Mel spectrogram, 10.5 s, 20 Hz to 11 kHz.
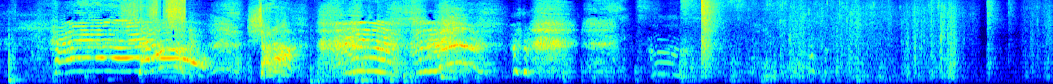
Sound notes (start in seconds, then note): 3.9 yelling; 6.4 muffled Sobbing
